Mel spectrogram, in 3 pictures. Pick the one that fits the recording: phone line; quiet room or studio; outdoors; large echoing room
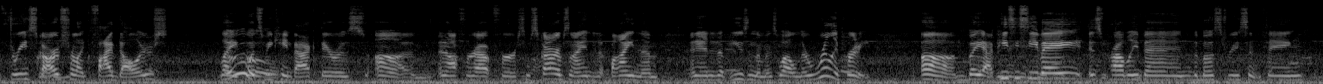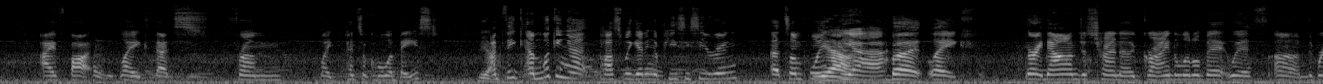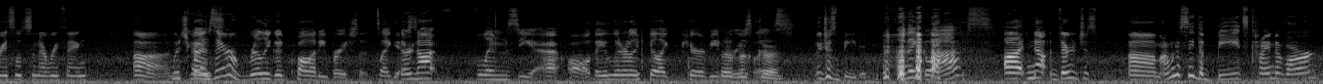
outdoors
